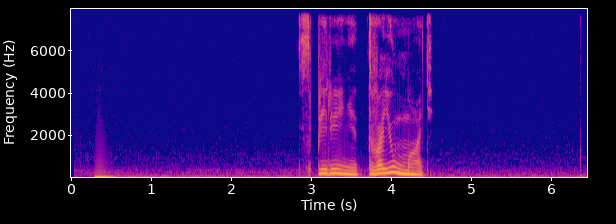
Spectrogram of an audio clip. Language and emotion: Russian, angry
